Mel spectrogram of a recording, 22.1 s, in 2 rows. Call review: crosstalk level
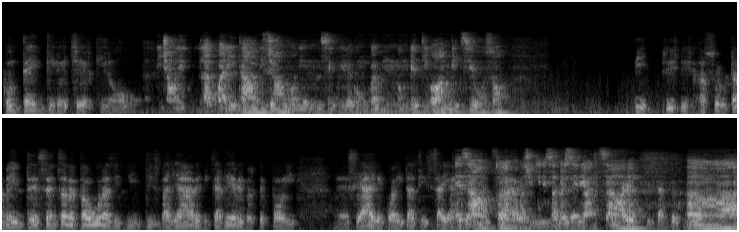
present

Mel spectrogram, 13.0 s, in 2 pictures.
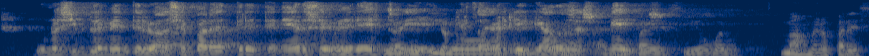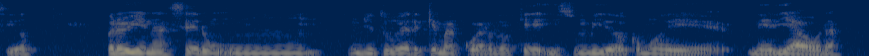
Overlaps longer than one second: present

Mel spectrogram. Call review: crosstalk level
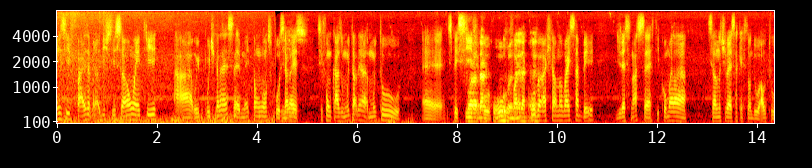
present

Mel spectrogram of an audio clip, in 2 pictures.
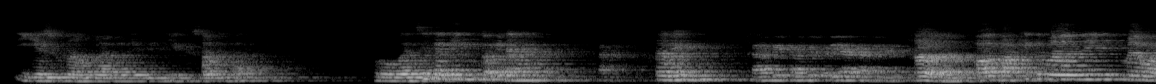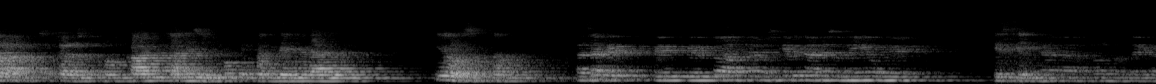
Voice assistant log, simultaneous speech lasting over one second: none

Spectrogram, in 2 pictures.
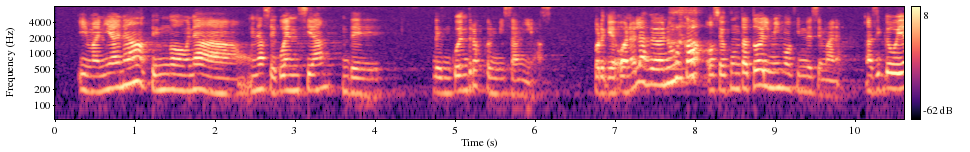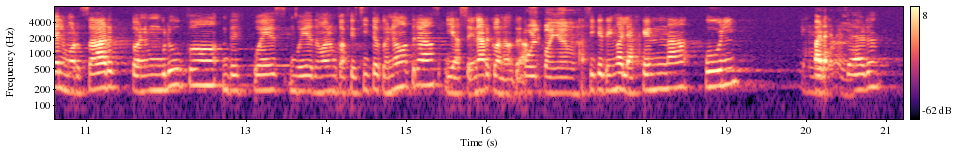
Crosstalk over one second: none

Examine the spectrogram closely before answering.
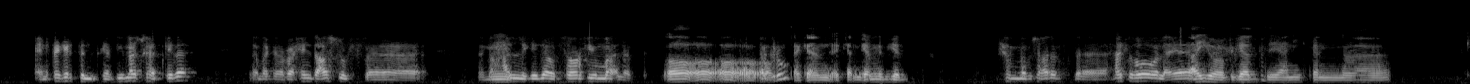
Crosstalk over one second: none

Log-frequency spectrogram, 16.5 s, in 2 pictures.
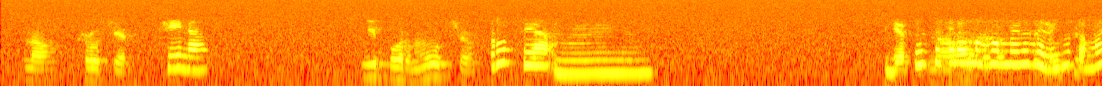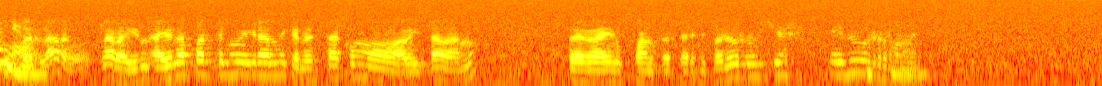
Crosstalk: present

